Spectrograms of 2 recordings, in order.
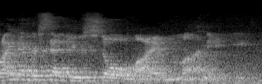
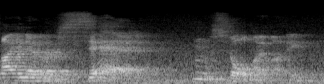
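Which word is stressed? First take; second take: money; said. First: The word "money" carries the strongest stress. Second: The word "said" carries the strongest stress. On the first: Something else was stolen. "but you stole my car" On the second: It was written rather than spoken. "but I wrote in an email to Monsignor"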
